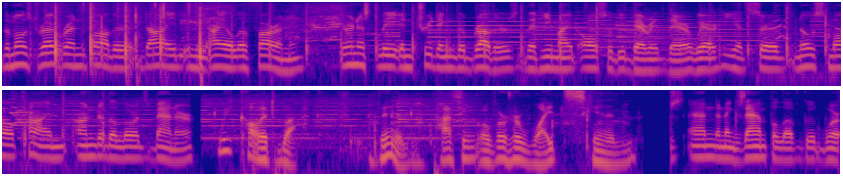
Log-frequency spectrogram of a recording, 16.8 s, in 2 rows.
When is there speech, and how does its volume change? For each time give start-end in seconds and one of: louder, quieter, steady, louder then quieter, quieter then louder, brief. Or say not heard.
0.0-16.7 steady.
